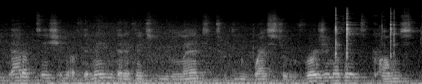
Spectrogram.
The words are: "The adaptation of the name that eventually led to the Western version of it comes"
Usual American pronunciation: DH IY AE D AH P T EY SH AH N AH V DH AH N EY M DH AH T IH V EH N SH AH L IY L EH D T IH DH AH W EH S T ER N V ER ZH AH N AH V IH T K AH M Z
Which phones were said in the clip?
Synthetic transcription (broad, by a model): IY AE D AH P T EY SH AH N AH V DH AH N EY M DH AH T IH V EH N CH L IY L EH D T IH DH AH W EH S T ER N V ER ZH AH N AH V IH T K AH M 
